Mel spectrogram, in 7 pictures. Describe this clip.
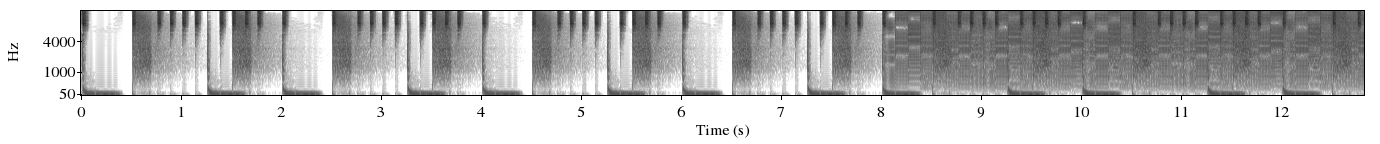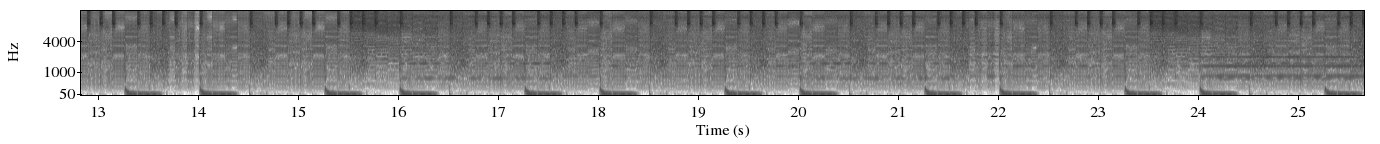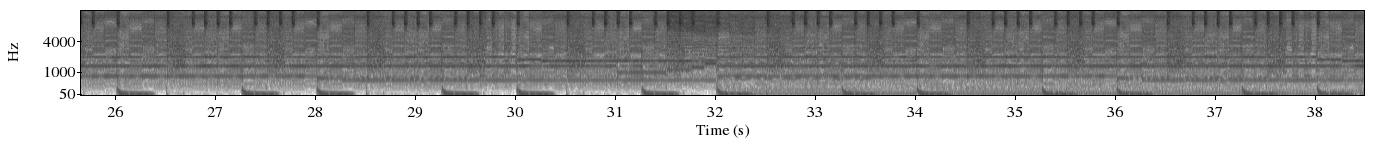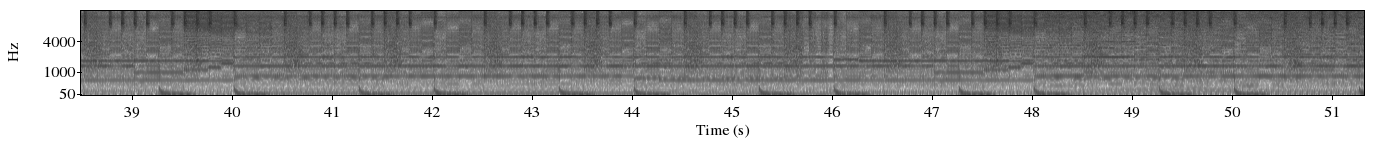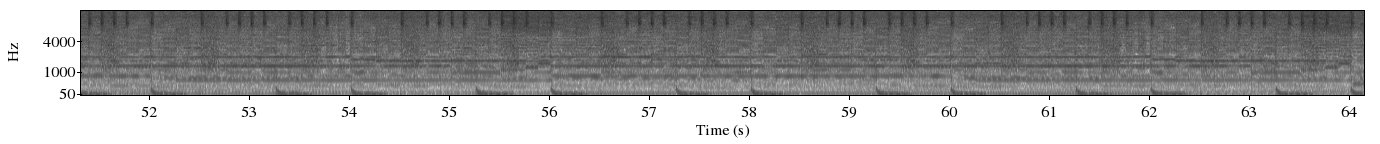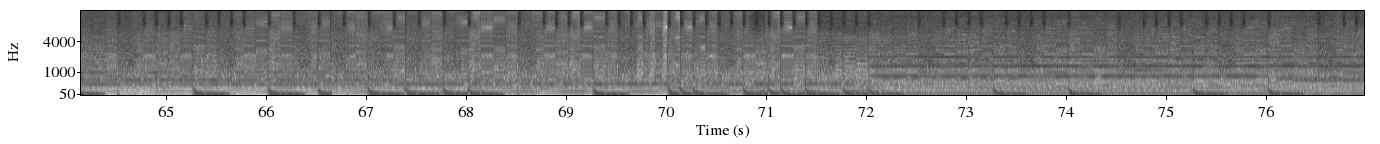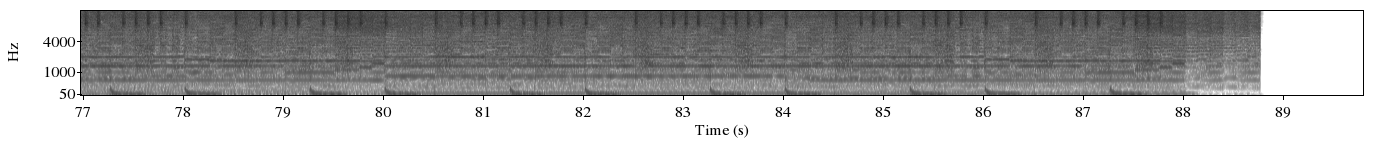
Happy Dance Groove Short Song
song, synth, happy, dance, digital, short, groove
